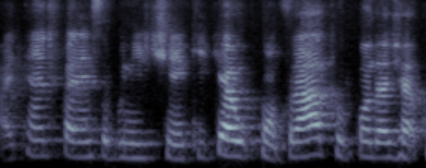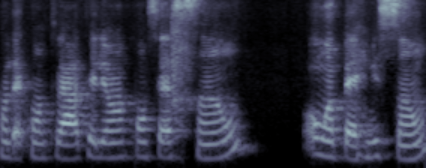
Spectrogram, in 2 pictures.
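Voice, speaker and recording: A woman speaks with a Brazilian accent at a fairly quick pace. Her pitch is fairly high. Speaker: student presenter. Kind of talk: class review presentation. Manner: hesitant, many fillers.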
